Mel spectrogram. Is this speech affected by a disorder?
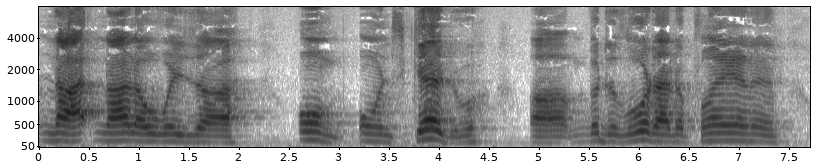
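Yes: cerebral palsy; delayed development.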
